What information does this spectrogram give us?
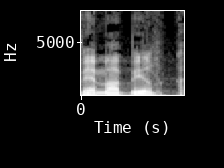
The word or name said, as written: pemapilg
